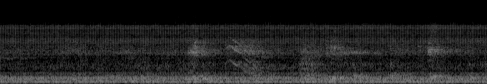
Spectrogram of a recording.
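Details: Giant panda cub with its mother Mei on a Thursday evening around 9:30pm, just nursed and having its face cleaned, throwing a small tantrum in her arms. It gives faint, high squeaky squeals with falling sweeps over a steady electrical hum.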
